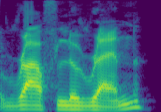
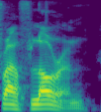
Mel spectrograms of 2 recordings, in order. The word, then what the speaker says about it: Ralph Lauren: Do you know what drives me up the wall when people call it Ralph Lauren? Why is it Lauren? Who, I don't know anyone called Lauren. It's Ralph Lauren.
